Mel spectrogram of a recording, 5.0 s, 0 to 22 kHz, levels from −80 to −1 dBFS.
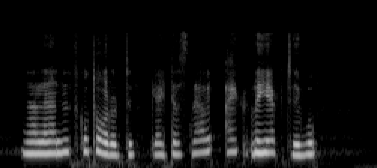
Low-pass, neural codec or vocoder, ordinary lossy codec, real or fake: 10.8 kHz; codec, 16 kHz in and 24 kHz out, 0.4 kbps, LongCat-Audio-Codec, four codebook decoder; none; fake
